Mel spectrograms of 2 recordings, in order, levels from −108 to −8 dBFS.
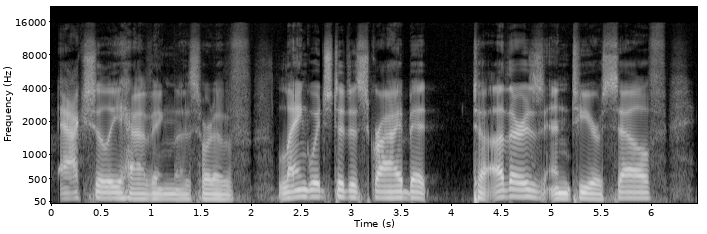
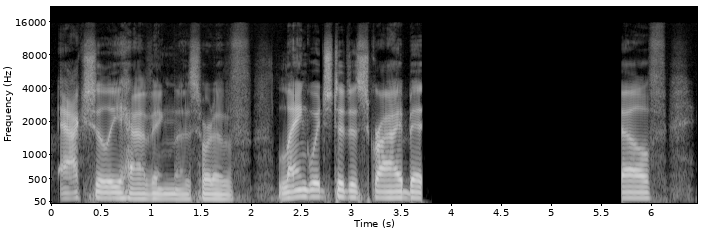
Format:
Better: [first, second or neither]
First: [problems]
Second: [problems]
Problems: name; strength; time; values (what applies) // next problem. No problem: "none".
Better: first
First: none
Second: audio cutting out; at 3.5 s for 2 s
